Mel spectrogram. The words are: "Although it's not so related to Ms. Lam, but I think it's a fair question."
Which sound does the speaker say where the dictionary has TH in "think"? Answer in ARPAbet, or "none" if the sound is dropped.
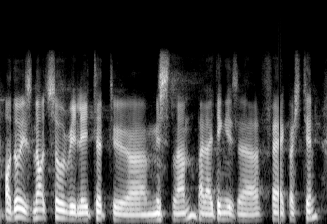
T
